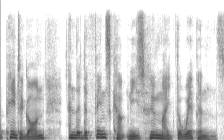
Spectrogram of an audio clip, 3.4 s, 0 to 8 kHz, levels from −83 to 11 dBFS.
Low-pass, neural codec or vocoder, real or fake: 7.2 kHz; autoencoder, 48 kHz, 128 numbers a frame, DAC-VAE, trained on Japanese speech; fake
